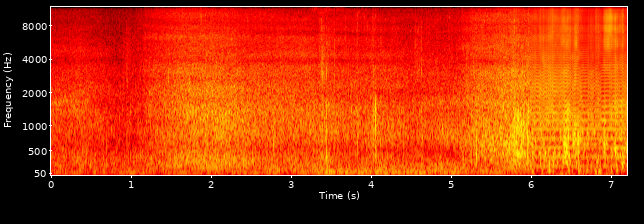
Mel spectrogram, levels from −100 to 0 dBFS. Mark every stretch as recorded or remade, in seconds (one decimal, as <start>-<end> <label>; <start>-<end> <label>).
0.0-6.0 recorded; 6.0-7.2 remade

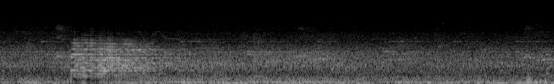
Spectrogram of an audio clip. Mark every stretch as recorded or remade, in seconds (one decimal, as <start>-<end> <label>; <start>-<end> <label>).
0.0-1.7 remade; 1.7-4.8 recorded; 4.8-5.5 remade

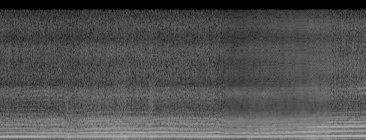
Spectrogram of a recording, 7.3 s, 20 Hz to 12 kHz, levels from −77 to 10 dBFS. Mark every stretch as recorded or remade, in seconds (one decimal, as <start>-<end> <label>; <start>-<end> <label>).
0.0-4.5 recorded; 4.5-6.6 remade; 6.6-7.3 recorded

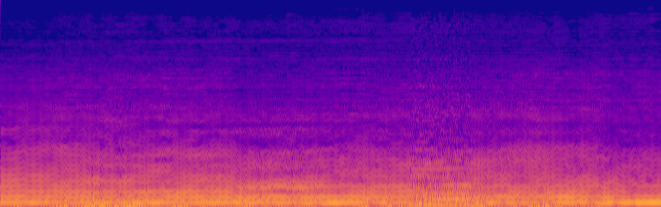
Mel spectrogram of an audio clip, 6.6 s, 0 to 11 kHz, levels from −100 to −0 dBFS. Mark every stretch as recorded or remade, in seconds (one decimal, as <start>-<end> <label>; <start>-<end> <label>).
0.0-4.1 remade; 4.1-4.7 recorded; 4.7-6.6 remade

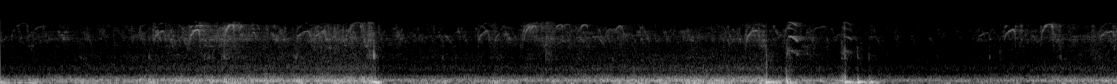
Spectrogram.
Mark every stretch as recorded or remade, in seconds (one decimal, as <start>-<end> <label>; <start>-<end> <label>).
0.0-1.4 remade; 1.4-11.2 recorded

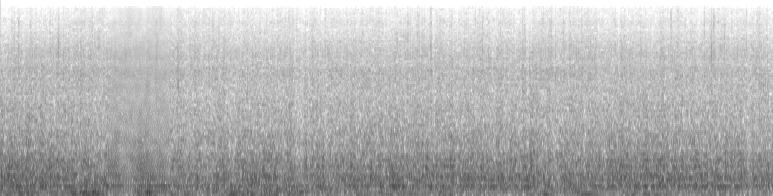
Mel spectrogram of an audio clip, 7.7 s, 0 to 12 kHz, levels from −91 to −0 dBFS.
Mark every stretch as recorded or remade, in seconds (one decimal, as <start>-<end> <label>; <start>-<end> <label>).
0.0-1.1 recorded; 1.1-1.7 remade; 1.7-7.7 recorded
